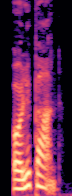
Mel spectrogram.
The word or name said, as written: oldebarn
